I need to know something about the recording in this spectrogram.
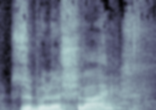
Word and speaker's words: Szoboszlai: So the one you signed that I really liked was the Hungarian lad, Szoboszlai. I believe that's how it's pronounced.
